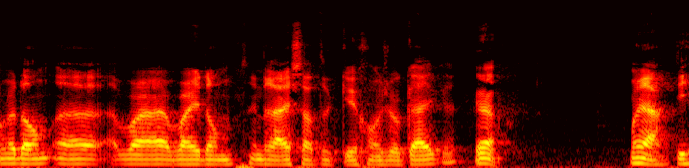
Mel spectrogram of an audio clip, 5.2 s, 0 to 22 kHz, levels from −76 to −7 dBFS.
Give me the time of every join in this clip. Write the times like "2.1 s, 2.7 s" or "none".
none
